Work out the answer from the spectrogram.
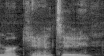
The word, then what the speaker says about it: Mercante: How do we pronounce this one? John, is this Mercante or Mercant? I've been saying Mercante.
